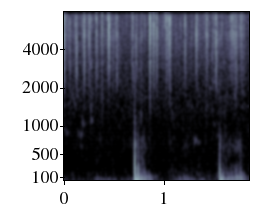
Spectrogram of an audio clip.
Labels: {"label": "biophony, double pulse", "recorder": "SoundTrap 300"}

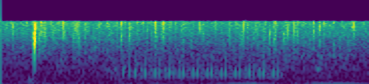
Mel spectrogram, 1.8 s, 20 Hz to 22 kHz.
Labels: {"label": "biophony, croak", "recorder": "SoundTrap 500"}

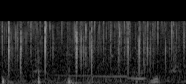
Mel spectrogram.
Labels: {"label": "biophony, cascading saw", "recorder": "SoundTrap 600 or HydroMoth"}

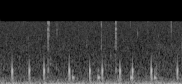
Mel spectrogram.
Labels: {"label": "biophony, knock", "recorder": "SoundTrap 300"}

